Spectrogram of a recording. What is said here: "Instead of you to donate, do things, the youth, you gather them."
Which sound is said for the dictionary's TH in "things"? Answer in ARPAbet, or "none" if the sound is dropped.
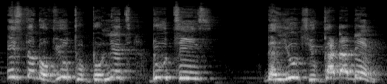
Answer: T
